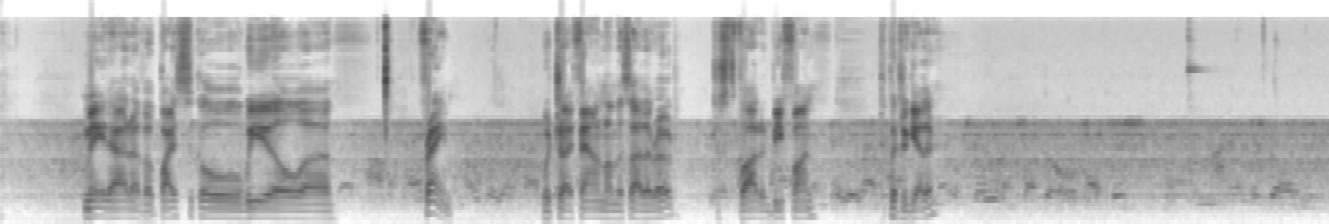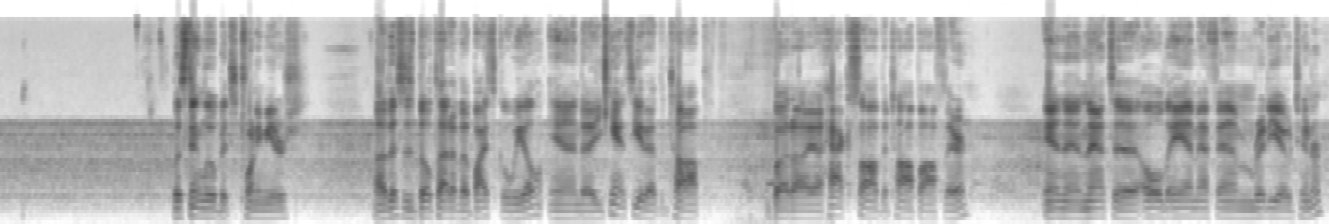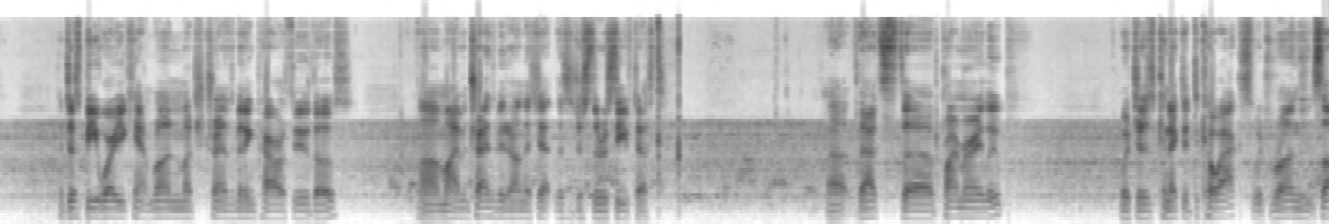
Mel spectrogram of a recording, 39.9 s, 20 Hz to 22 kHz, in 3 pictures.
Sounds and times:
Speech: 0.8 - 13.2, 15.0 - 16.4, 17.0 - 26.6, 27.2 - 36.8, 37.8 - 39.8.

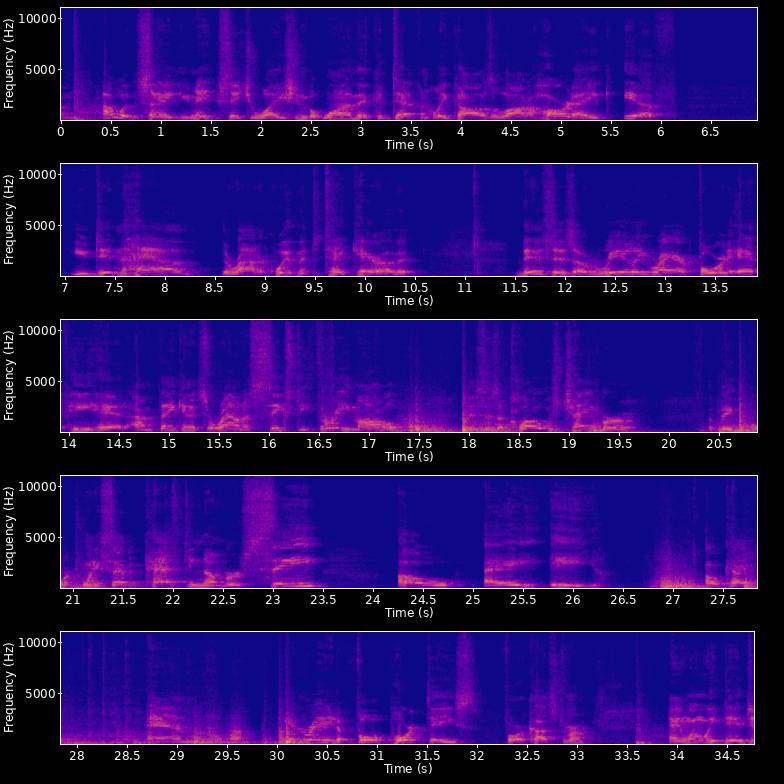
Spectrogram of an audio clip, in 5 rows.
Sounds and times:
Speech: 0.0 - 6.2, 7.1 - 10.6, 11.5 - 19.8, 20.4 - 23.6, 24.2 - 26.4, 27.3 - 27.9, 28.7 - 29.4, 30.0 - 33.2, 33.9 - 34.7.

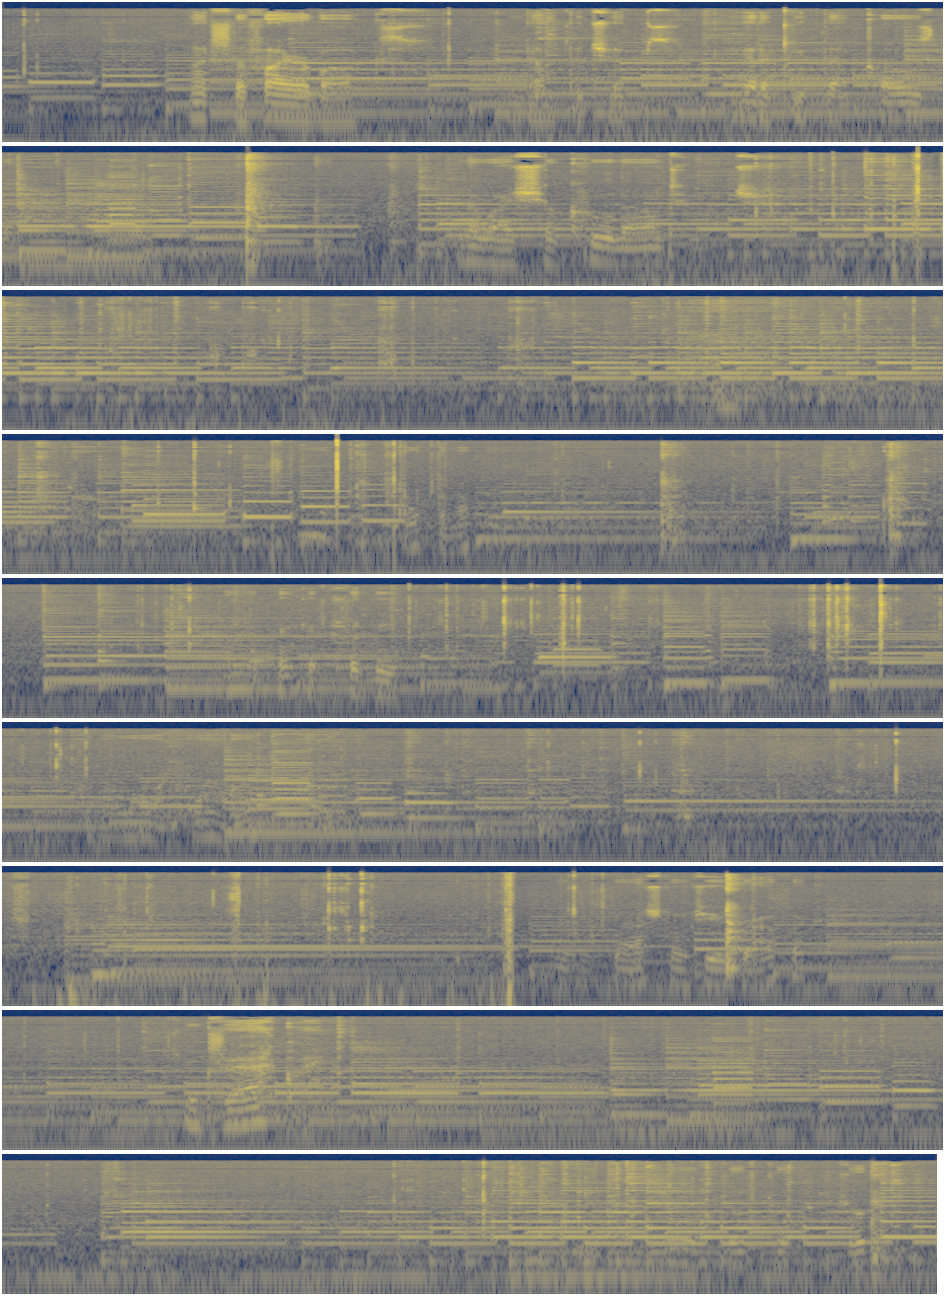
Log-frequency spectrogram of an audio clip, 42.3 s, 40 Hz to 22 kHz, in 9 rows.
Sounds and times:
Music: 0.0 - 42.3
Speech: 0.9 - 4.9, 6.9 - 8.7, 15.8 - 16.7, 19.9 - 21.0, 24.0 - 25.2, 31.1 - 32.3, 33.8 - 34.7, 40.0 - 42.3.

